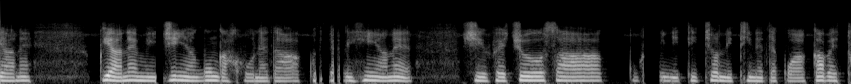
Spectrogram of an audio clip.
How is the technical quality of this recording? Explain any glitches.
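The quality is poor. The speech is audibly coded at a very low rate, and it breaks up three times.

The AMR wideband (HD Voice) codec damage runs throughout. Speech sounds rough and raspy, which fits the 8.85 kbit/s mode, one of AMR-WB's two lowest rates. At this rate the pulse-driven vocal tract model cannot capture the voice finely.

Lost AMR speech frames occur at 1.55 to 1.66 s, 3.15 to 3.47 s and 6.43 to 6.73 s. The decoder repeats its last good settings with falling gain, so the sound smears, fades quickly and returns rough. The middle loss is broken up.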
